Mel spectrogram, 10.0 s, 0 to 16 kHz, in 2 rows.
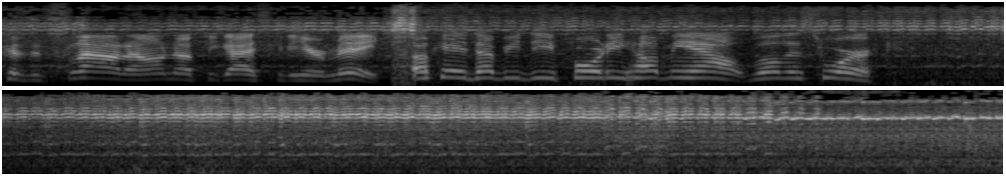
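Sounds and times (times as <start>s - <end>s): engine belt squealing: 0.0s - 10.0s.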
